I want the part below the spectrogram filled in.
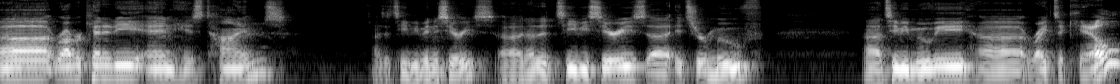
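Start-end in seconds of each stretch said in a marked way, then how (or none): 10.3-11.2 rising tone, upward lift at the end on "kill". Reading out a list of TV titles, rising question on Kill. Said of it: "I said it like that because I had a question mark at the end".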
